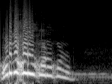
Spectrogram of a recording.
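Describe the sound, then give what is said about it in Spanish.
A single human voice mimics a turkey gobble, a loud, warbling burst of rapid pitch wobbles that slides downward and trails off into a quieter, steady hum. “Que se hacen así como los guajolotes.”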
